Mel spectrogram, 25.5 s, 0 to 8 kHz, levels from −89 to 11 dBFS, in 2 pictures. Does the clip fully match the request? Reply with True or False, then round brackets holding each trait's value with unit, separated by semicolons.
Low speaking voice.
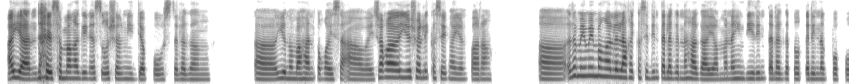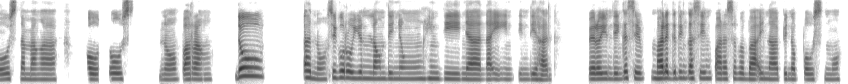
False (195 Hz)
